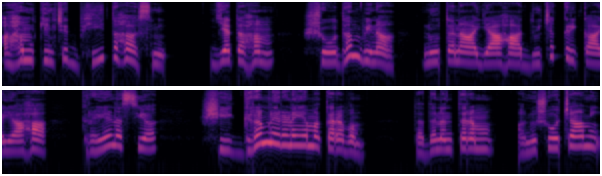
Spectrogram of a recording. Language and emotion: Sanskrit, fearful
